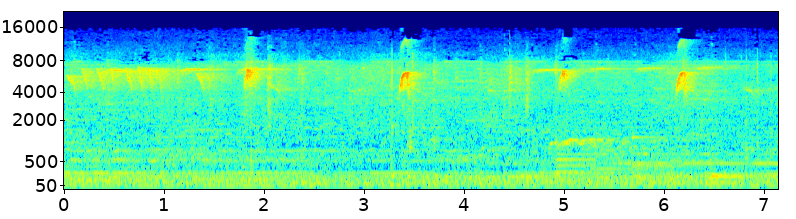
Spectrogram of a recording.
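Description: A bird's short high chirps, each falling in pitch, repeated about every second and a half, over soft background music with long held low notes.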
